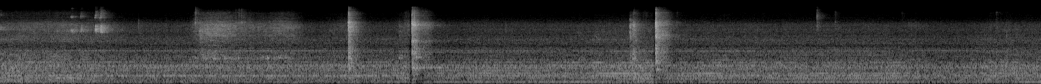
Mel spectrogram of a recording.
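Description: Sharp knocks and clatters from a sliding glass window and its metal frame being handled, with a few short hissing swishes early on. A steady machine hum runs underneath.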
